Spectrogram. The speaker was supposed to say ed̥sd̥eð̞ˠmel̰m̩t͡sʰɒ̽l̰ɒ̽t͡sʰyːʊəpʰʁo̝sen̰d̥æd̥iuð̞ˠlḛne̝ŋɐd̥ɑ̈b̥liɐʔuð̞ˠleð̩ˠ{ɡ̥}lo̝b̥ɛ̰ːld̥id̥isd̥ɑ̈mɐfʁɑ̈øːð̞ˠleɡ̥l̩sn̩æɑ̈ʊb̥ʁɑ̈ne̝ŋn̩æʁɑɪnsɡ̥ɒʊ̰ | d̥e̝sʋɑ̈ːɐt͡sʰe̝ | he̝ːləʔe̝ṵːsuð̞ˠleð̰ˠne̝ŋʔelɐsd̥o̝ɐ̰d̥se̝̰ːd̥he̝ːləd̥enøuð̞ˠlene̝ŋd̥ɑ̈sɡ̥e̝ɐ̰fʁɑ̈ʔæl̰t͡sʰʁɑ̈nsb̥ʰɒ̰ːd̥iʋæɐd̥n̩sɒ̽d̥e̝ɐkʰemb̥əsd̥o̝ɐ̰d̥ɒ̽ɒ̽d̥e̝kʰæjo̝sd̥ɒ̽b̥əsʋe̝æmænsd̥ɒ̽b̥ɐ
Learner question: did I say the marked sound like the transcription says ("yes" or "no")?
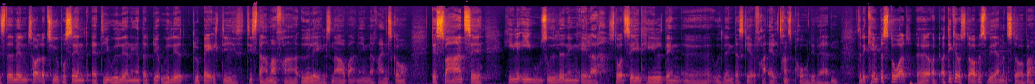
yes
